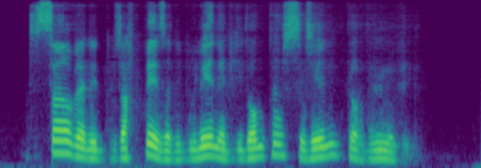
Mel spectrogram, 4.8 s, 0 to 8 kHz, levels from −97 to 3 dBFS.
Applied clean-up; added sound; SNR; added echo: neural mask model DeepFilterNet 3.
